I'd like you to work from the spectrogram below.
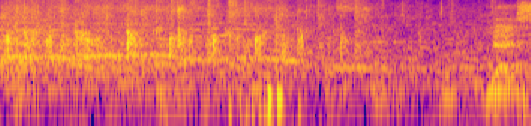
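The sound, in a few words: crowd applause at a baseball game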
